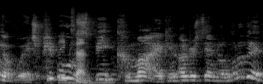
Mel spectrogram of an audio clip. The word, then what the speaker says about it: Khmer: kumai yeah that's right all this time you thought it was khmer right no it's kamai to be fair i did pronounce it as khmer for i don't know how long r is silent and the e is an i the cambodian language is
